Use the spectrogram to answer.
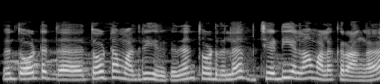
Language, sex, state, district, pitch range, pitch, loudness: Tamil, female, Tamil Nadu, Kanyakumari, 220-270 Hz, 255 Hz, -15 LUFS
